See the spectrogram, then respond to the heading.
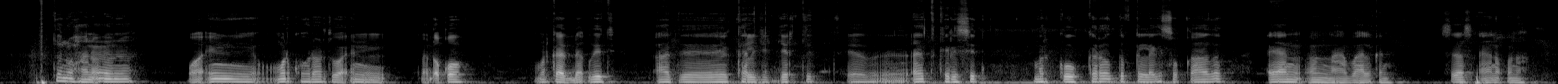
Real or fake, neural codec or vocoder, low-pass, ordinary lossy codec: fake; vocoder, 44.1 kHz, 128 mel bands every 256 samples, BigVGAN v2; none; none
